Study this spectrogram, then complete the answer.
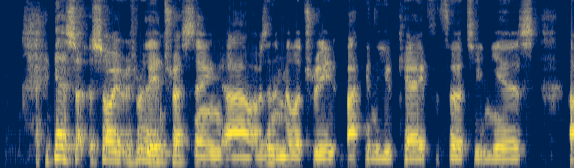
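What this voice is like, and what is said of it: British-accented speech. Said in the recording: “a British lilt to your accent.”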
